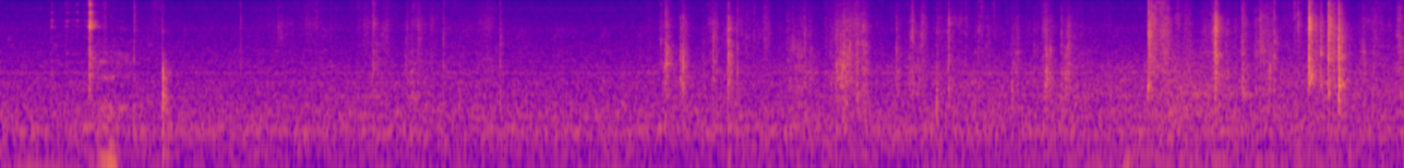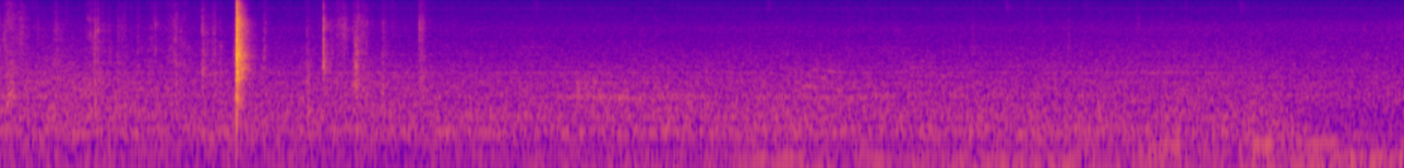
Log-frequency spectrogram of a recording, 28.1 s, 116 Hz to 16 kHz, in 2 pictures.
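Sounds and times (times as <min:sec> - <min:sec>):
laptop parts clicking and tapping: 0:06.5 - 0:10.9, 0:11.5 - 0:18.4.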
